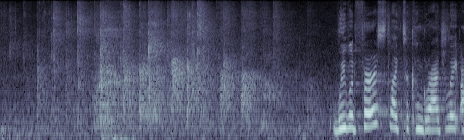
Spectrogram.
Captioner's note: participants applauding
